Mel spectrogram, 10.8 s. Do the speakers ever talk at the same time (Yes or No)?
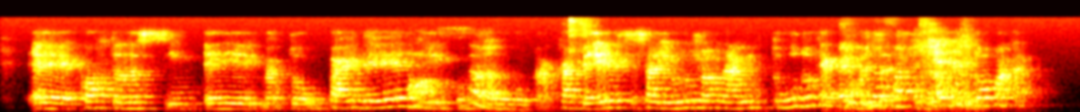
Yes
